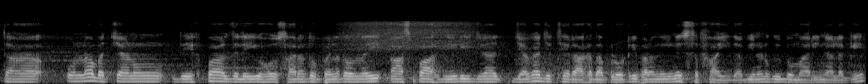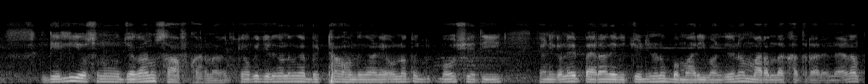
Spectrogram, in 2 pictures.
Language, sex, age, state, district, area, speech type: Punjabi, male, 30-45, Punjab, Bathinda, rural, spontaneous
